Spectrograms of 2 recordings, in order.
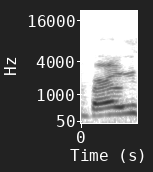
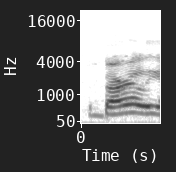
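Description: First: The vowel sounds like 'air', said plainly. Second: The vowel sounds like 'ur', said forcefully.

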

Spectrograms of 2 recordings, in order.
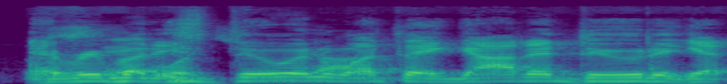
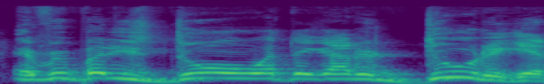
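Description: First: It is read in the speaker's ordinary accent. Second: It is read in a New York accent.

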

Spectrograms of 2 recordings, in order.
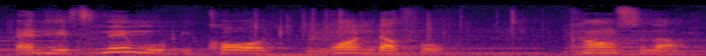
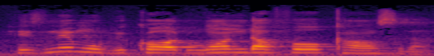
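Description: First: There is a pause after Wonderful. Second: Wonderful Counselor runs together without a pause.

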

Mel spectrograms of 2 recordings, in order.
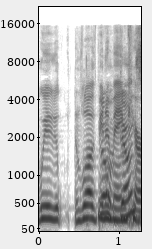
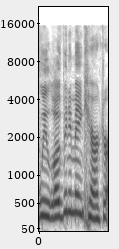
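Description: First: The voice sounds flat and upset. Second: The voice sounds lively and excited. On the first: The speaker calls it wrong. "Don't sound so upset about it" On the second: The speaker calls it right. "Sound more excited"

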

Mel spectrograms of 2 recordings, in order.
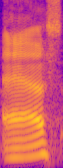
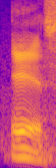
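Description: First: The vowel is general American, open a. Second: The vowel is Philadelphia-accented, raised toward e.

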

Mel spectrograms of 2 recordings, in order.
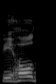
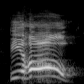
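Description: First: It is said in a calm, even reading voice. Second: It is said loudly and forcefully to grab attention. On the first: The speaker calls it wrong. "I didn't read it like that when I first did it" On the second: The speaker calls it right. "You know how you should read it?"

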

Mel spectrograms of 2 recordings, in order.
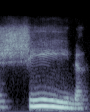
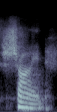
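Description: First: It is said as one syllable rhyming with seen. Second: It is said as one syllable rhyming with fine. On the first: "I know someone who says Sheen" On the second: "a lot of people pronounce it as Sheen or Shine"

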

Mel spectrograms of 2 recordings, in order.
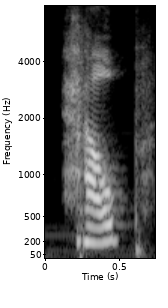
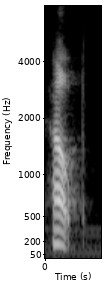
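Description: First: The word is said clearly with every sound. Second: The word is said unclearly with sounds missing. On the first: This is how the child says it now. The speaker calls it right. "her enunciation ... of her words have really blossomed" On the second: This is how the child used to say it. The speaker calls it wrong. "instead of"

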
